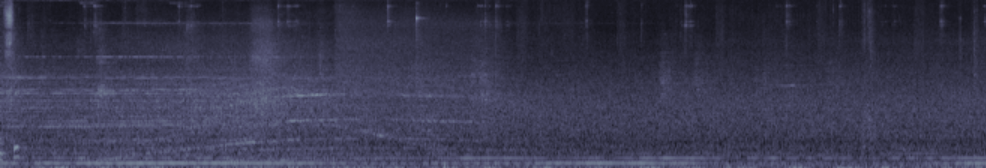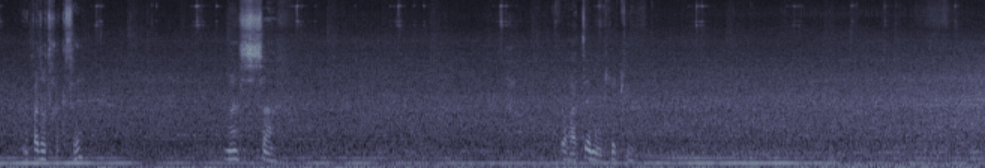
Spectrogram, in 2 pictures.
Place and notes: Gare De Vaise, Lyon, France - Gare aux oreilles !
PAS - Parcours Audoi Sensible, écouter la gare, dedans/dehors
Soundwalk, listening to Station, indoor, outdoor.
